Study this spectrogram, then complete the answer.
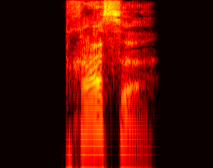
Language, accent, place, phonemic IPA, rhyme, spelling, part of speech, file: German, Germany, Berlin, /ˈtʁasə/, -asə, Trasse, noun, De-Trasse.ogg
- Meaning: 1. line 2. train path; a slot on the timetable of a rail line allocated to a specific train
